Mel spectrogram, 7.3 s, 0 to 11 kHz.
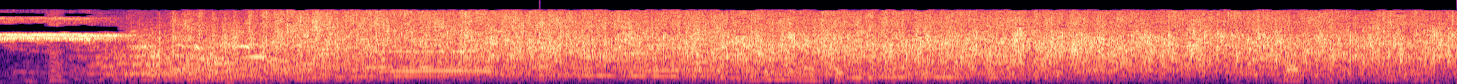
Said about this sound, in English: Well, as you know, when the whistle goes, it tells us that 60 seconds is up, and whoever is speaking at that particular moment gains an extra point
